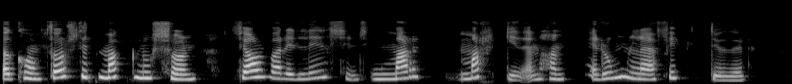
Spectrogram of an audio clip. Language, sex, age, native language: Icelandic, female, 18-19, Icelandic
